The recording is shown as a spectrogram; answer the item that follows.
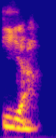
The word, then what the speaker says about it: Ihr: Se pronuncia IA.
